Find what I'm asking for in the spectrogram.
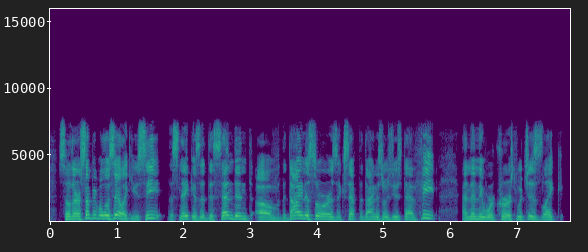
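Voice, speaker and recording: A fairly quick pace with hardly any pauses. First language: Hebrew. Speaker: museum educator and tour guide. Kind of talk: educational talk. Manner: casual, with fillers.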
